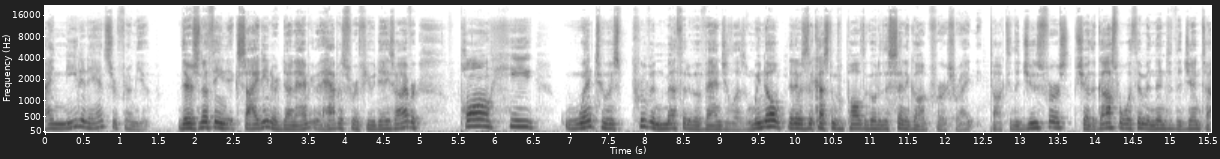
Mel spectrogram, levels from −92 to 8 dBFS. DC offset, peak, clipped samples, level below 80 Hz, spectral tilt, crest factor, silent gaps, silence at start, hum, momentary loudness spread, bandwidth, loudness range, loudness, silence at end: under 0.1%; -10 dBFS; under 0.1%; -64 dBFS; -6 dB/octave; 20 dB; none; 0 s; none; 15 LU; over 20 kHz; 4 LU; -30 LUFS; 0 s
